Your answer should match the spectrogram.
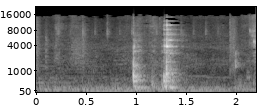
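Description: A plate and fork set down: two short clinks about a third of a second apart, about a second in.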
